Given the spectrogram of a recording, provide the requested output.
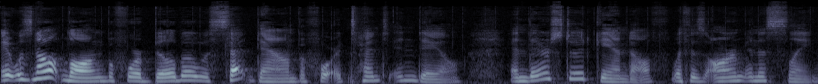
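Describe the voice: Someone reads aloud plainly with lively intonation.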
